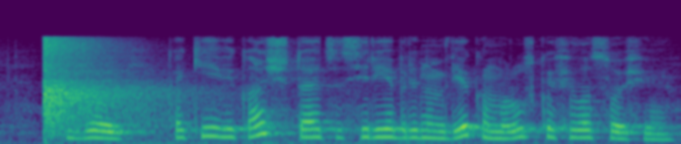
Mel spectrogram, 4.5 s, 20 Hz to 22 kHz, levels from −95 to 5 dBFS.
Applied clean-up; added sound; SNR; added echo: none; Clapping; 6 dB; none.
